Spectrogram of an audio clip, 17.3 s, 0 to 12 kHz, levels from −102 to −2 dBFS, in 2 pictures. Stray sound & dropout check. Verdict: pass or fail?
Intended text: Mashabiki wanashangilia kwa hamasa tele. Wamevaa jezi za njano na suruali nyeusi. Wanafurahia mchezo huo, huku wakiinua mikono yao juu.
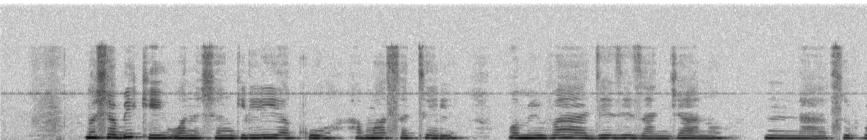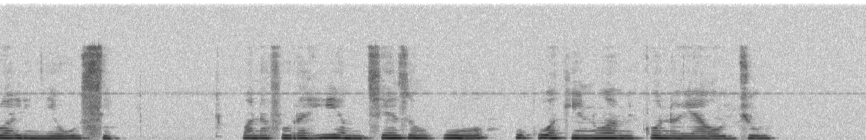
pass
